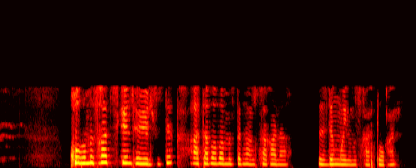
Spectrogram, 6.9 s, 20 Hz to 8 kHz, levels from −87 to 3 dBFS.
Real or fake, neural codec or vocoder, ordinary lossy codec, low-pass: fake; vocoder, 44.1 kHz, 128 mel bands every 256 samples, BigVGAN v2; AAC, 16 kbps; 7.2 kHz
